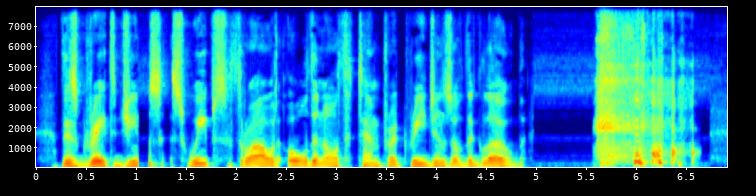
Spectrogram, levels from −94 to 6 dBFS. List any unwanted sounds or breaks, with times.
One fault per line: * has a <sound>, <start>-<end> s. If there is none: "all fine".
* has a dropout, 1.0-1.1 s
* has a laugh, 5.6-6.7 s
